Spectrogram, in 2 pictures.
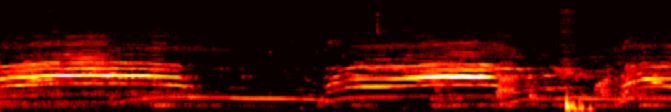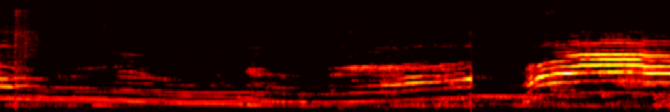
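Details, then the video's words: Two wild cats in a face-off: drawn-out, wavering yowls alternating between higher wails and lower sliding moans, with one sharp thump midway and quieter gaps between outbursts. "When wild cats face each other"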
